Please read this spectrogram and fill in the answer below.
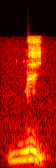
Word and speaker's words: mi: Arewa Okomi is spelled as A-R-E-W-A space O-K-A-N Okon space M-I me, just like you're saying me in English.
